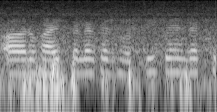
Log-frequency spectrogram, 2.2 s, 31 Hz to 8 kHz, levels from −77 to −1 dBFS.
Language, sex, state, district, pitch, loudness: Hindi, female, Odisha, Sambalpur, 215 Hz, -17 LUFS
